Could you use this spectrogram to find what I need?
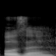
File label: "other", Anglo Saxon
